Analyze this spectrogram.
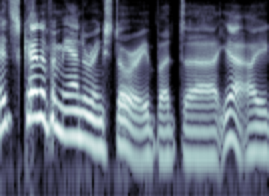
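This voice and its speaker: A man with a German accent and a bright, sharp tone speaks at a moderate pace on a very clean recording with a silent background. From southwest Germany. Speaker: museum exhibits tech manager. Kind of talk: podcast interview.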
